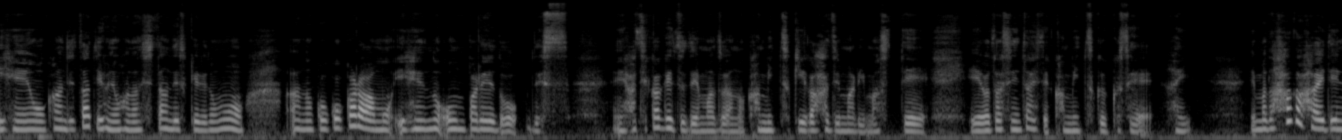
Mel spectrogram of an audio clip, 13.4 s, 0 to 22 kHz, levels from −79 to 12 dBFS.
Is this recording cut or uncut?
cut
